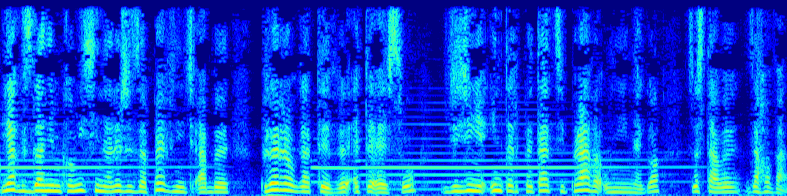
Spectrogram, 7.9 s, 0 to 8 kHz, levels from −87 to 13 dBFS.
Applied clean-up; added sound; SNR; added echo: none; Wind instrument, woodwind instrument; 16 dB; none.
